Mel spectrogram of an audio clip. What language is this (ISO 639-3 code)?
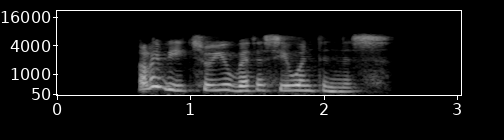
kab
